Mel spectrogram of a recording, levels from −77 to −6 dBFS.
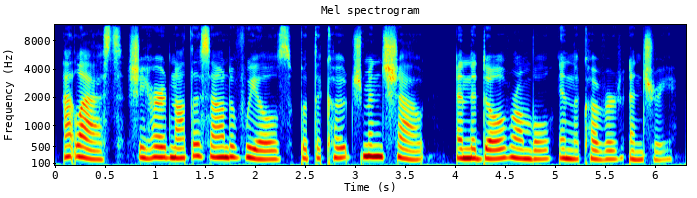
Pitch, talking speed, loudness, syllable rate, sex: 225 Hz, 200 wpm, -16 LUFS, 4.6 syllables/s, female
